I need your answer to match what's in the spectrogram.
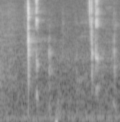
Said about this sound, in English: You guys might be able to pick up the lip smacking on the mics, actually. yikes. It sounds like some camels over here.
